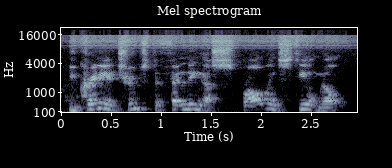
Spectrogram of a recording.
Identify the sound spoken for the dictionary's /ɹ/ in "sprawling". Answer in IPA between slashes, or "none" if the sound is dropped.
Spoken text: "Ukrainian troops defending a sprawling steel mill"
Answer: none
